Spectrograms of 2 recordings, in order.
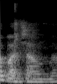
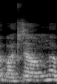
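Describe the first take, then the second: First: बचाऊंगा dropped low and soft; बचाऊंगा trailing off, lower and quieter; fading repeat. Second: Said in the usual way. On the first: Acted. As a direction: let बचाऊंगा fade away low and soft. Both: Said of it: "काल मैं तुम्हें बचाऊंगा".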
